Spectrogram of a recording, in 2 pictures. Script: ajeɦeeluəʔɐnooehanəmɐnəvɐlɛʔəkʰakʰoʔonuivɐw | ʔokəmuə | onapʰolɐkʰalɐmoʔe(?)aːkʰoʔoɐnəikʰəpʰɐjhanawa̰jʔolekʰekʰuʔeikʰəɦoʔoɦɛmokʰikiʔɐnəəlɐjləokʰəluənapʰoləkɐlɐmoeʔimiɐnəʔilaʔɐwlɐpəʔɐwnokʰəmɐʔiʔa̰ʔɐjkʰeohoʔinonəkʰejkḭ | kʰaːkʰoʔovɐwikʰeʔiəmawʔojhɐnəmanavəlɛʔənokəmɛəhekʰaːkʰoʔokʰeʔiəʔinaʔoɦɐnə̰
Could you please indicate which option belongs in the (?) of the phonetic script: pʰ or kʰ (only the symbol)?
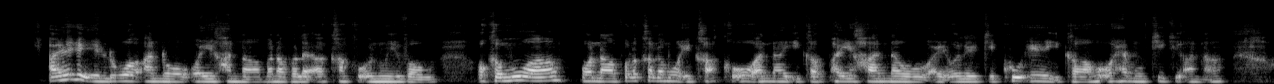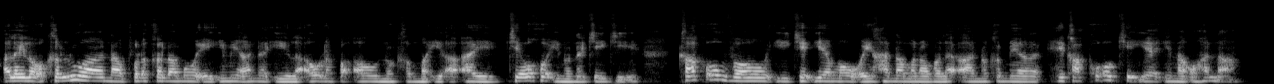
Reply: kʰ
